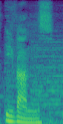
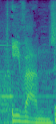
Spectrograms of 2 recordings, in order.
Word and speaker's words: Ifans: Also, it's Rhys Ifans, not Ifans. – Ifans. – Is it? – Yeah. – Is it, even though it's spelled... – In Welsh, one F is a V.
